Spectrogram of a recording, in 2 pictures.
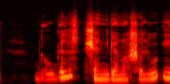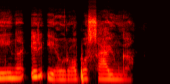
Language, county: Lithuanian, Kaunas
